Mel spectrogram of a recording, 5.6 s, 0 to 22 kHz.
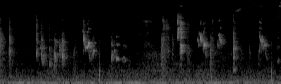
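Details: Pet budgerigar chattering indoors, a busy run of short warbled chirps and squawky notes between 1 and 8k, steady and overlapping, with a low hum underneath.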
